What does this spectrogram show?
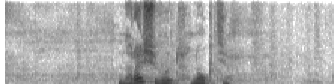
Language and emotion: Russian, neutral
